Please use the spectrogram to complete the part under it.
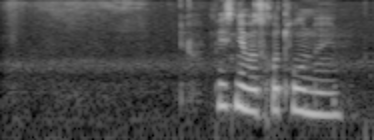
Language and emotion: Russian, neutral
